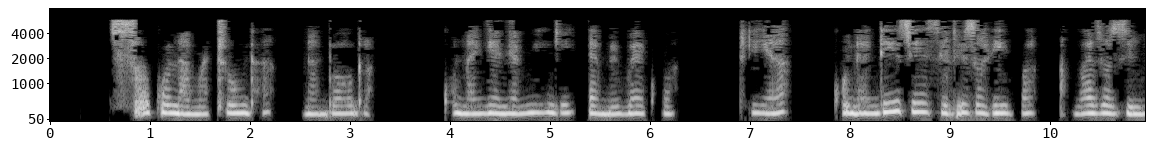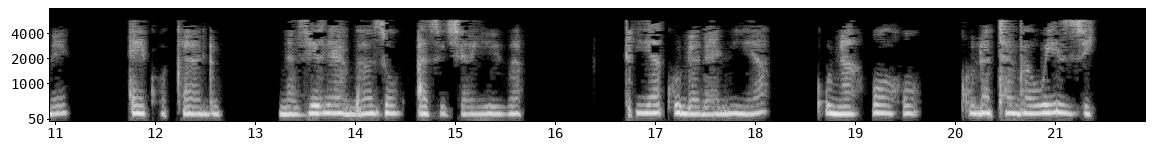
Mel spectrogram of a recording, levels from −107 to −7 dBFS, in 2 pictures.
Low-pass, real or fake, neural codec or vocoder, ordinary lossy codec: 7.2 kHz; fake; codec, 24 kHz, 1 kbps, SNAC; MP3, 24 kbps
